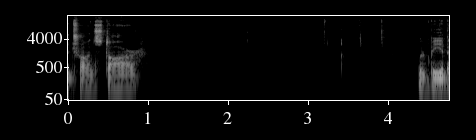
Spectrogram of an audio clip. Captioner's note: typing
